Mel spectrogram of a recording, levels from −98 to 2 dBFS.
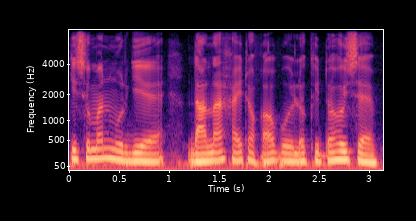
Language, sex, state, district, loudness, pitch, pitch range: Assamese, male, Assam, Kamrup Metropolitan, -13 LUFS, 125 Hz, 120-140 Hz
